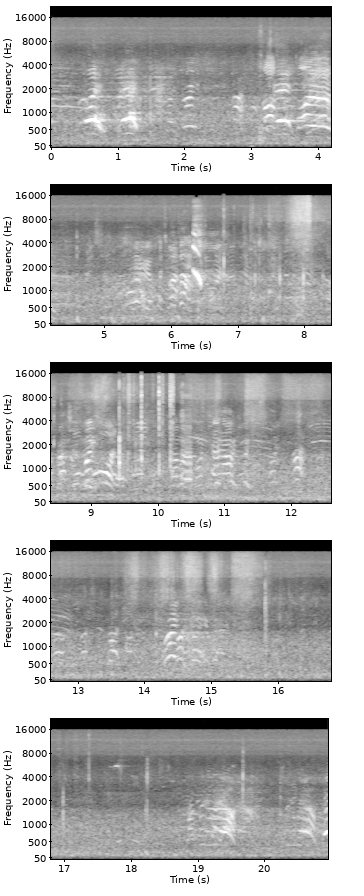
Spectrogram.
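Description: Young female players shout and call out across an open field.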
